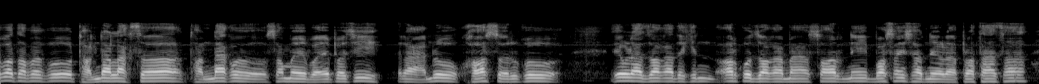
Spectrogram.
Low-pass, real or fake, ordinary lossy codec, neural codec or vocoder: 7.2 kHz; fake; none; vocoder, 44.1 kHz, 128 mel bands every 512 samples, BigVGAN v2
